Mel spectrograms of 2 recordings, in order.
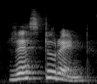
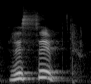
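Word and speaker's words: receipt: Wrongly pronounced English words की correct pronunciation सीखते हैं। इस वीडियो को सेव कर लेना। Restaurant, restaurant, रिसिप्ट, रिसीट, वेडनेसडे, वेंसडे, coupon, coupon, genre, genre, debris, डब्री, iron.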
